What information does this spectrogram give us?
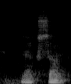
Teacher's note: Nöqsan sözü özündən sonra kar samit gəldiyinə görə S kar samiti. Söz ortasında Q K kimi tələffüz olunacaq.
